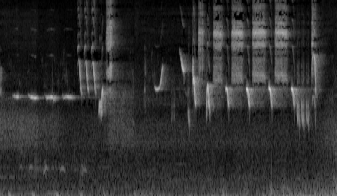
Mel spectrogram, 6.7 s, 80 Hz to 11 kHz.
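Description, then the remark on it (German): A nightingale's song plays from a researcher's phone held toward a roughly 100-metre-wide green strip of dense bushes between a road and a residential area, in a nightingale territory: a steady repeated piping note, then rapid varied chirps, trills and whistles in quick bursts, moderately loud over faint outdoor background hum. “Und wir versuchen jetzt mit einem ganz kleinen Playback rauszufinden, ob die Nachtigall gerade hier mit uns singen will.”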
